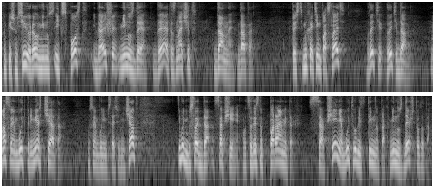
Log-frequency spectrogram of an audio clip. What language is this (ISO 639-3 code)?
rus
